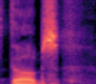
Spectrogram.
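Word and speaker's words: Doubs: And Romeo Dubs, I wish it was Dubs, D-O-U-B-S. I guess that's Dubs.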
